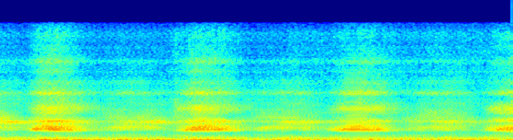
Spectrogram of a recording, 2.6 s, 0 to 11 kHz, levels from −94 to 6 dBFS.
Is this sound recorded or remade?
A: remade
